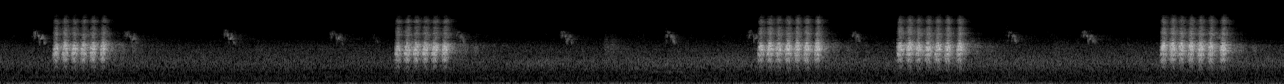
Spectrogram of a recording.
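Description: Harsh corvid squawks ring out in five loud bursts at irregular intervals, with softer short calls scattered between them against a quiet background. No one speaks.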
